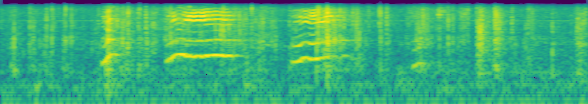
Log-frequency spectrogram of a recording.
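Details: Four-week-old Vizsla puppies at mid-morning play time: a few thin, tonal whimpers, one short rising yelp followed by two longer level whines that bend upward at the end, over a background of indoor rustling and a person calling names.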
